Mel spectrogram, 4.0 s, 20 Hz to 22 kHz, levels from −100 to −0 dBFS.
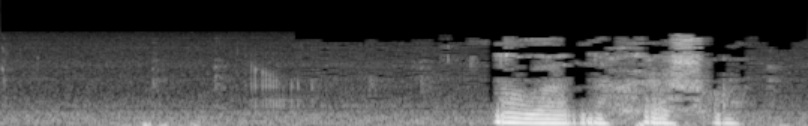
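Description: A speech clip with an adaptive stream switching to a lower bitrate at 1.47 s, lasting to the end. The quality drops suddenly, with no gap. Nothing remains above 7 kHz and codec artefacts rise. The sound points to a slowed connection forcing a roughly 16 kbit/s AAC version.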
